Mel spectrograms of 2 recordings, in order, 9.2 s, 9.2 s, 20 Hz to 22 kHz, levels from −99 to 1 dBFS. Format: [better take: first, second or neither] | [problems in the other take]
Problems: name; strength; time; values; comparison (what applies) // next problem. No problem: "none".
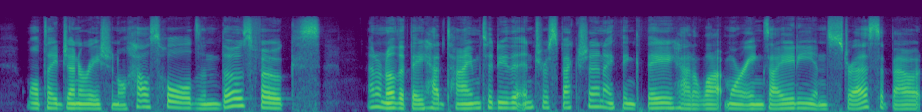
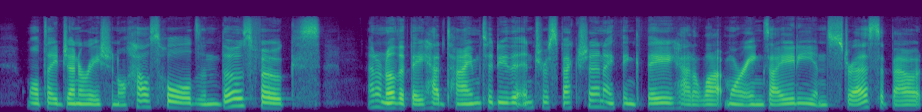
first | thin; somewhat; fading below 300 Hz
